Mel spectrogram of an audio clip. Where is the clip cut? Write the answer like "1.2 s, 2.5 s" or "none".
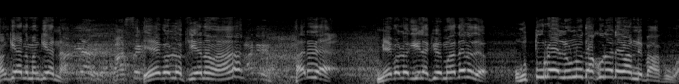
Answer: none

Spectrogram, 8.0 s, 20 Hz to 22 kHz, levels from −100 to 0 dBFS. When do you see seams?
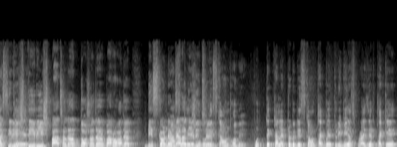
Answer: none

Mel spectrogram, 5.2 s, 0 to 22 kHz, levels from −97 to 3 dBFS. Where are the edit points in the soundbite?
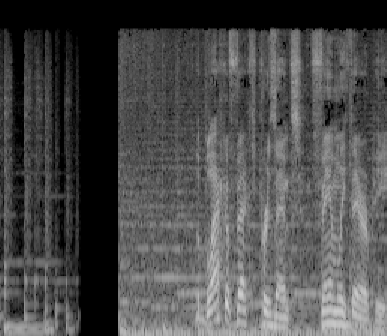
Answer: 1.1 s

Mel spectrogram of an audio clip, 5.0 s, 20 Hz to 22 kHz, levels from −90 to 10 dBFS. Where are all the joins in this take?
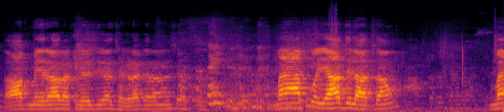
none

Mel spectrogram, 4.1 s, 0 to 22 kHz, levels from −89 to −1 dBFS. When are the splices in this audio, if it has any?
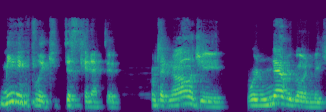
3.0 s

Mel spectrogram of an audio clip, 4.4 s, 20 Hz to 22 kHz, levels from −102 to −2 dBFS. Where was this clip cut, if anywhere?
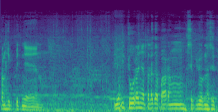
2.2 s

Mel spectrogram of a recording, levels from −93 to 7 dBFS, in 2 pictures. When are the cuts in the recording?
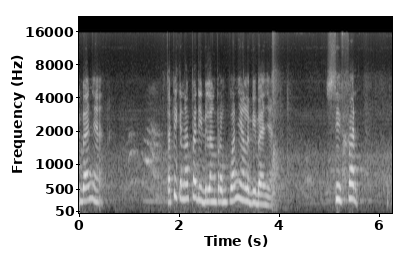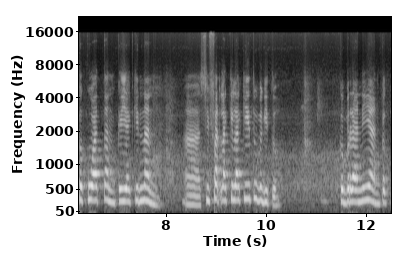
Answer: none

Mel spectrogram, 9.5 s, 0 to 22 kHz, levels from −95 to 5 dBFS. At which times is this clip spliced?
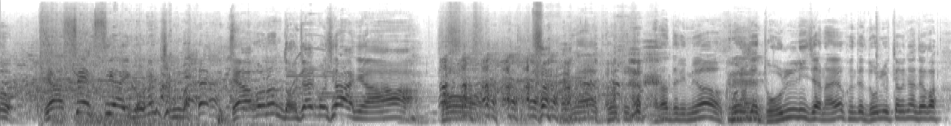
none

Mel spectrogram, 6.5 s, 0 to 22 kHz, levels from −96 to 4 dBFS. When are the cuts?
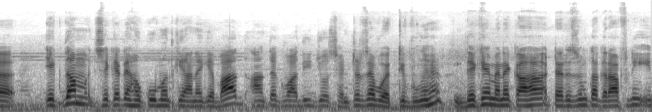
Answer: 4.5 s

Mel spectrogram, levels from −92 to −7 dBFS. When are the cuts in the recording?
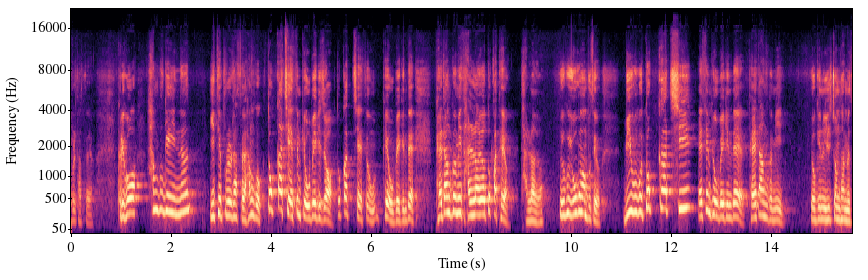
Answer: none

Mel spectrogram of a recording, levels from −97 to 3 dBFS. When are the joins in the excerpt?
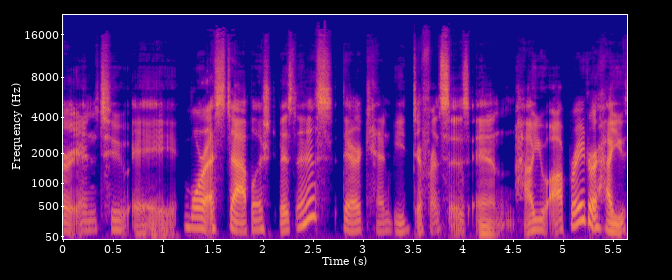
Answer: none

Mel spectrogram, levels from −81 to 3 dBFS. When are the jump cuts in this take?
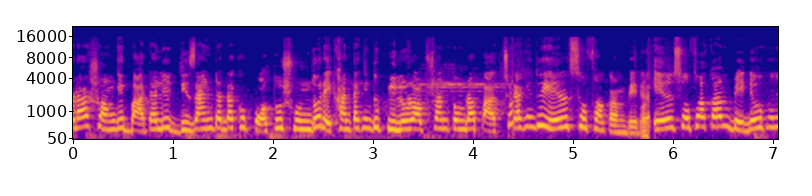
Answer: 4.4 s, 5.8 s

